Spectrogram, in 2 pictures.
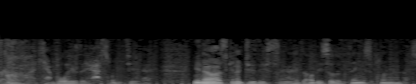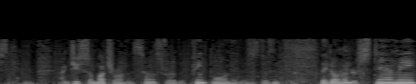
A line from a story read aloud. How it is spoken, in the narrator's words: mumble under your breath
